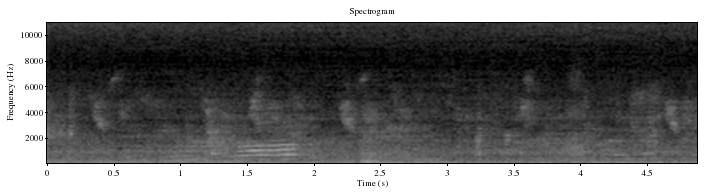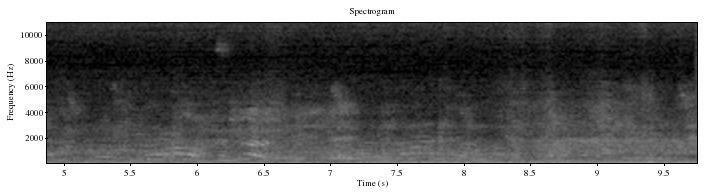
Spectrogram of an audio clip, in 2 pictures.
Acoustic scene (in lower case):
residential area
